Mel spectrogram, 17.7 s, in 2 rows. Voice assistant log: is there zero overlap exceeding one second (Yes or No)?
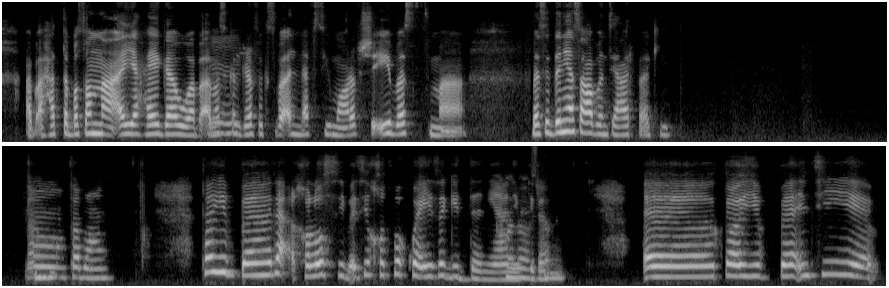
Yes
